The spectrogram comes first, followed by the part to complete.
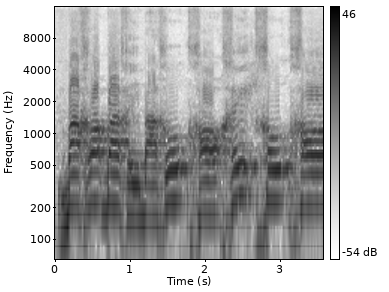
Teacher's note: Kho dari tenggorokan bagian atas.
